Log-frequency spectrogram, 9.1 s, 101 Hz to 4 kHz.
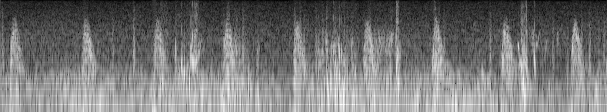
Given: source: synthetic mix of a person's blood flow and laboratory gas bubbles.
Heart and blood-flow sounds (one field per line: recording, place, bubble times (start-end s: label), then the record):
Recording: Doppler ultrasound of blood flow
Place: subclavian vein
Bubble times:
2.39-2.52 s: bubbles
2.59-3.06 s: bubbles
3.35-3.90 s: bubbles
4.75-5.38 s: bubbles
5.55-6.02 s: bubbles
6.46-6.56 s: bubbles
7.74-8.28 s: bubbles
8.34-8.39 s: bubbles
9.07-9.12 s: bubbles
From the record:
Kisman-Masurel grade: 232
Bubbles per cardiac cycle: several, 3 to 8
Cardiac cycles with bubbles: 50 to 99%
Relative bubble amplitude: moderate (0.250 to 0.450)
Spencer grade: 3 (all of the cardiac periods contain showers or single bubble signals, but not dominating or overriding the cardiac motion signals)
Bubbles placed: anywhere in the cardiac cycle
